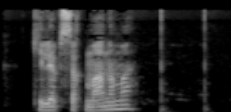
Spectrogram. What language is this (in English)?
Bashkir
